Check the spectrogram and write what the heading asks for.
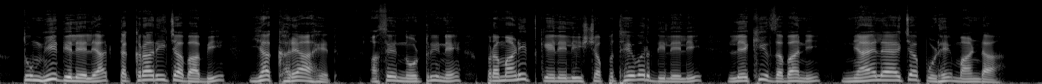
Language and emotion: Marathi, neutral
